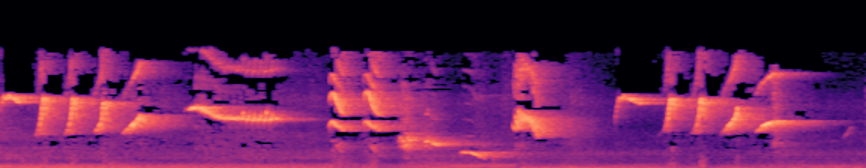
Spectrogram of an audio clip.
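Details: Teler-style singing from an orange-headed thrush, played to prompt other birds to join in: fast runs of high, sharply slurred whistles, one long drawn whistle, then a lower descending note before more quick repeated phrases.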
